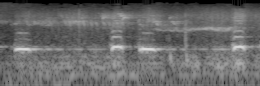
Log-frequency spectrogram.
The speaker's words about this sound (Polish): Jeśli Państwo słyszycie, że w styczniu odzywa się kukułka, to niechybny znak, że bez względu na porę roku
